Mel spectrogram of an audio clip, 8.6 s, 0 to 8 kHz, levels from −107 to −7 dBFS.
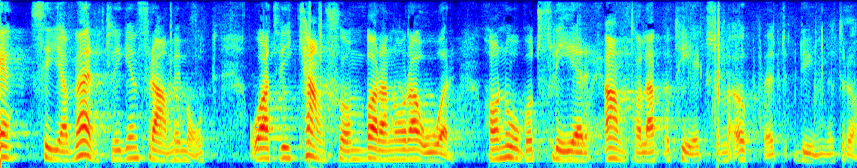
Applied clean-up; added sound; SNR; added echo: none; none; none; none.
